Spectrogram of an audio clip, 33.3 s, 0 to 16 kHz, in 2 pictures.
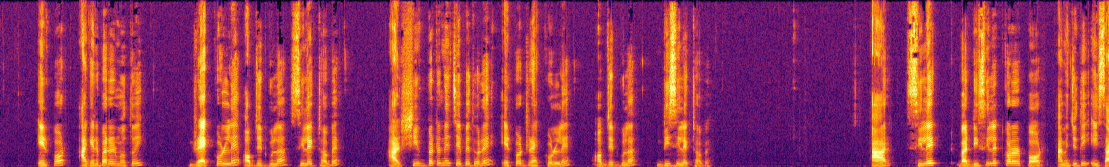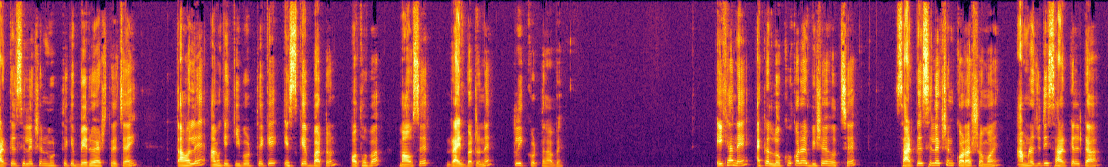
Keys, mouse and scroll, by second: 28.2-29.4 shift+middle drag, 29.4-31.2 scroll up 2, 31.2 c.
